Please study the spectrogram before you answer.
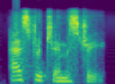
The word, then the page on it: astrochemistry: Indian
